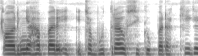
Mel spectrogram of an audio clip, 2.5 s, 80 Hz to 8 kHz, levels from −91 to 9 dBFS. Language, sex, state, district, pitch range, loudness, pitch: Hindi, female, Bihar, Gopalganj, 215-230 Hz, -26 LUFS, 220 Hz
